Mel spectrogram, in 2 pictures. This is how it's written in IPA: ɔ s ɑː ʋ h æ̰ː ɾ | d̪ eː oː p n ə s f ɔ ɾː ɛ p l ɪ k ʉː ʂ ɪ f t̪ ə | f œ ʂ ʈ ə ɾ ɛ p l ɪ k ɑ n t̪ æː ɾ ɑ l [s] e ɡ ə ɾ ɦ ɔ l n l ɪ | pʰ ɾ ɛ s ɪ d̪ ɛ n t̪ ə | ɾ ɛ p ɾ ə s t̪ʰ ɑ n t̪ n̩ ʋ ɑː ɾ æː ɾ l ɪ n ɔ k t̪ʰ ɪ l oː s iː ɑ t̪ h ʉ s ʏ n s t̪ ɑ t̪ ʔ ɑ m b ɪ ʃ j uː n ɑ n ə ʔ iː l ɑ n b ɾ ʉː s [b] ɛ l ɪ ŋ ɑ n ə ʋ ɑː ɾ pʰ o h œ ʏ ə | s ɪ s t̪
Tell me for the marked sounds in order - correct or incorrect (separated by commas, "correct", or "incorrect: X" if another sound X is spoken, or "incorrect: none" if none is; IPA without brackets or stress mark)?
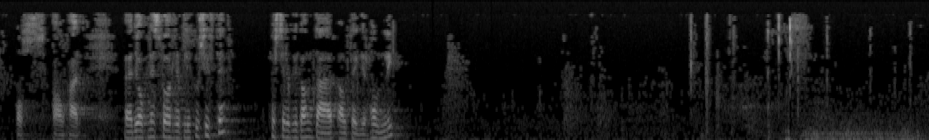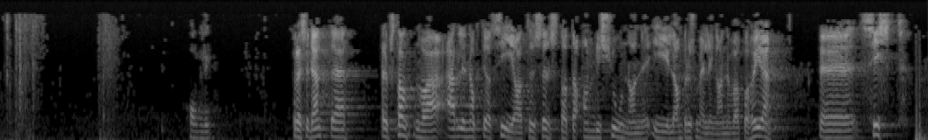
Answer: incorrect: f, incorrect: m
